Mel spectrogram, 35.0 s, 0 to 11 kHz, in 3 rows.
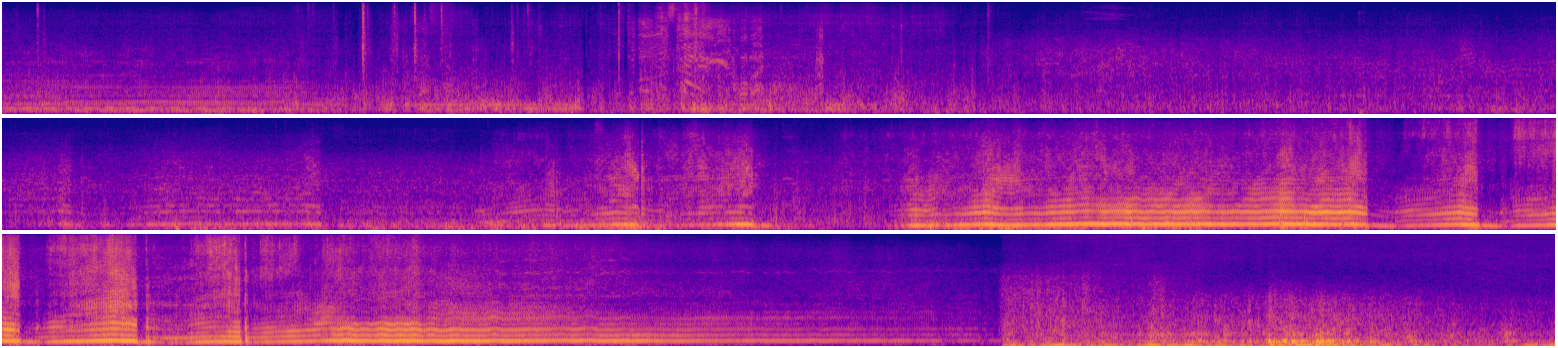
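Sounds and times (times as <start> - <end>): engine revving: 30.8 - 34.9
steady low noise: 30.8 - 34.9.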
